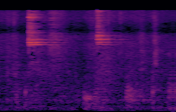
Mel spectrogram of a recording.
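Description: A few brief soft sounds in a small quiet room: footsteps on the floor and the rustle of paper certificates.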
